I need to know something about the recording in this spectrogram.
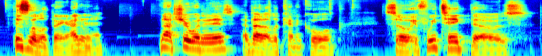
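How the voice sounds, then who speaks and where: A man in his thirties hosting a live software tutorial, thinking aloud in a relaxed way, his voice a little rough. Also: mid-range voice. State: slightly rough voice. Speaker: host.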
